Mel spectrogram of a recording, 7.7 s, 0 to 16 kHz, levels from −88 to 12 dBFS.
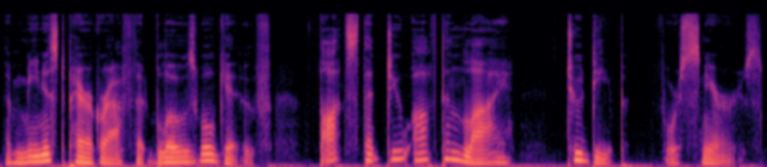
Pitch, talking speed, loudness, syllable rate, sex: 120 Hz, 125 wpm, -20 LUFS, 3.2 syllables/s, female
